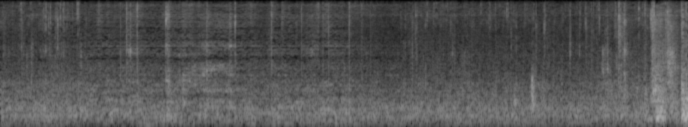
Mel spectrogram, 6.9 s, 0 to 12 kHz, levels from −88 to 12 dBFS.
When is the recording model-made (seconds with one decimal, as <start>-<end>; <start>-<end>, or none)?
0.9-4.0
